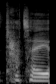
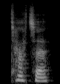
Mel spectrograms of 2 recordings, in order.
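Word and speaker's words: טאַטע: From what I'm told, the most jarring one is Ariel herself keeps saying the Yiddish word for father incorrectly, because she says tate a lot. It's tata.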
